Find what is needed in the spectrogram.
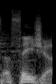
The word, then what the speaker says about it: aphasia: Number one for me was Bruce Willis stepping away from his acting career, diagnosed with aphasia.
